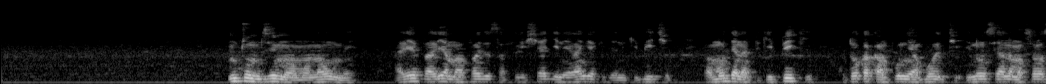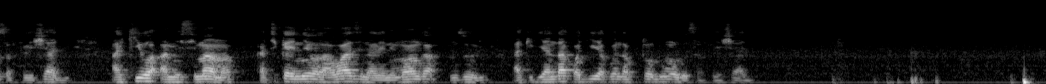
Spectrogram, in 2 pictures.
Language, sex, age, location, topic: Swahili, male, 18-24, Dar es Salaam, government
